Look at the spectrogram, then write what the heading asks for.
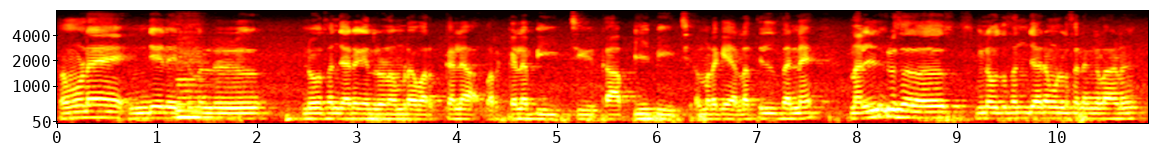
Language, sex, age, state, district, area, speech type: Malayalam, male, 30-45, Kerala, Wayanad, rural, spontaneous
